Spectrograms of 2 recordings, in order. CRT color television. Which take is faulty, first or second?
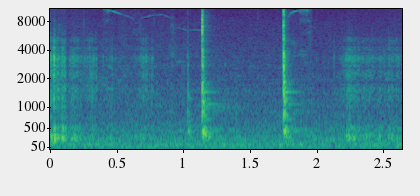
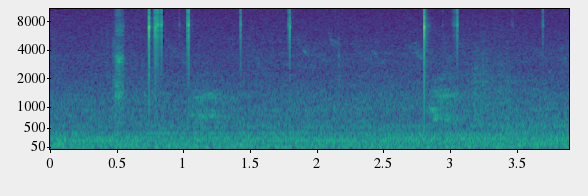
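second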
